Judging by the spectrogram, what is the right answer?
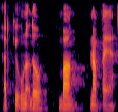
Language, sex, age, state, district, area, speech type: Santali, male, 18-30, West Bengal, Bankura, rural, spontaneous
